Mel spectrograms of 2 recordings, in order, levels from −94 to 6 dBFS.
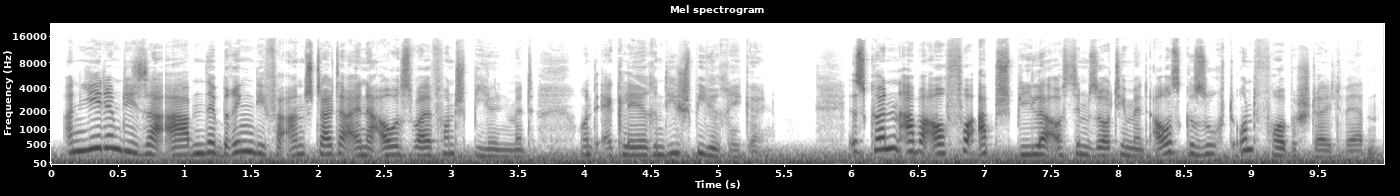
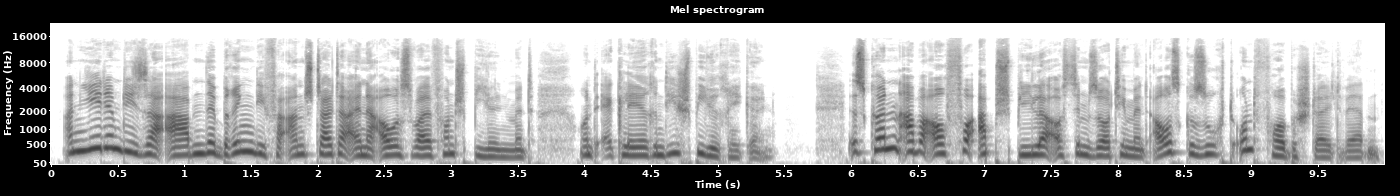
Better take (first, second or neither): second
